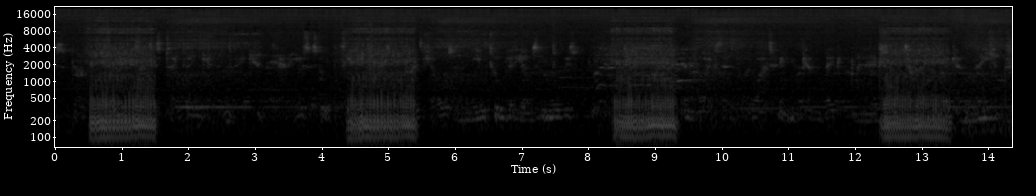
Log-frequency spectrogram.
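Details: A sleeping female puppy snores with regular low snores every four seconds, about 15 breaths a minute, over faint background talk and music; snoring.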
